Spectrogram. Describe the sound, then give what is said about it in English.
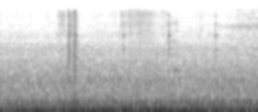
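Steady low rumble of a car moving through traffic as the driver tries to change lanes, a continuous engine and road drone filling the whole stretch, with a few faint clicks and rattles on top and no talking. “Sorry, this guy wasn't going to let me get over in traffic.”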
